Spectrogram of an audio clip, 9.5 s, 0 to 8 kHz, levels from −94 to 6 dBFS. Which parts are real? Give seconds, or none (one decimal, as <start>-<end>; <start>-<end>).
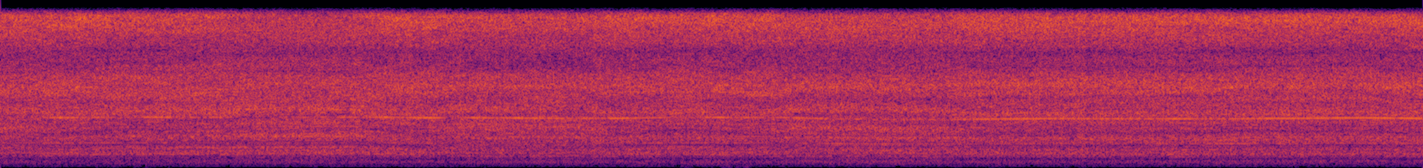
0.0-9.5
